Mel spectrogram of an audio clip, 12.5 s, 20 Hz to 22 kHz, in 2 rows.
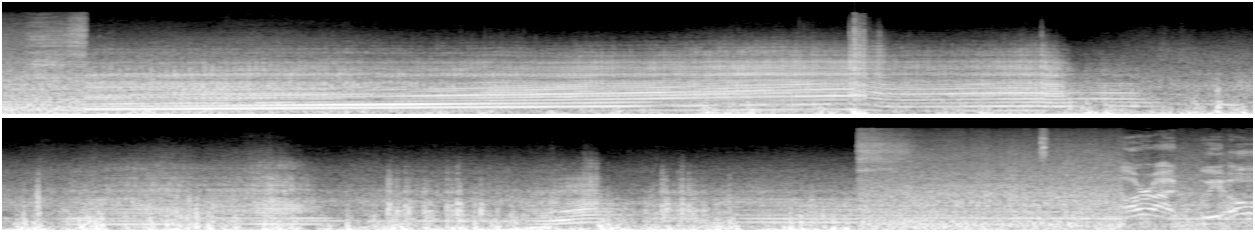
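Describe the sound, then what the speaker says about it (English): A 2017 Mercedes-AMG C43 convertible with sport exhaust revs loudly and close, engine pitch climbing and dropping in sweeps with sharp burbles, while someone talks over it. "the valves open, so the car sounds super aggressive"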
